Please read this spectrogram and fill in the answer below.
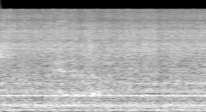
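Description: Steady machine hum of a large fan running in the room: a low rumble with a couple of constant tones, unchanging throughout.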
